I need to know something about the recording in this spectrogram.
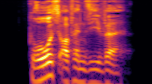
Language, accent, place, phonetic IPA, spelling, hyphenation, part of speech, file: German, Germany, Berlin, [ˈɡʁoːsɔfɛnˌziːvə], Großoffensive, Groß‧of‧fen‧si‧ve, noun, De-Großoffensive.ogg
- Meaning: major offensive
